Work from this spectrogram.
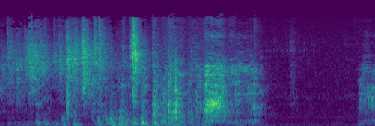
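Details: Huskies wrestling in play indoors, looking like fighting but only playing; rough growling and scuffling bursts for about three and a half seconds, then near quiet before a short noise at the end.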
